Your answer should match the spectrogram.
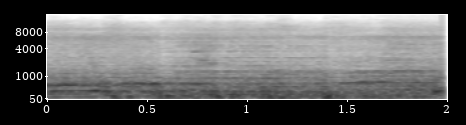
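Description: Loud music with a heavy, steady beat and held low notes, played over the event's sound system for the dancers.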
